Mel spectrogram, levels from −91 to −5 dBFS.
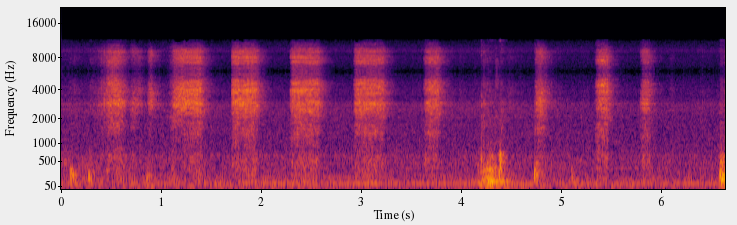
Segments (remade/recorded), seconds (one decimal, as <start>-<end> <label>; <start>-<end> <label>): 0.0-1.3 recorded; 1.3-5.0 remade; 5.0-6.6 recorded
